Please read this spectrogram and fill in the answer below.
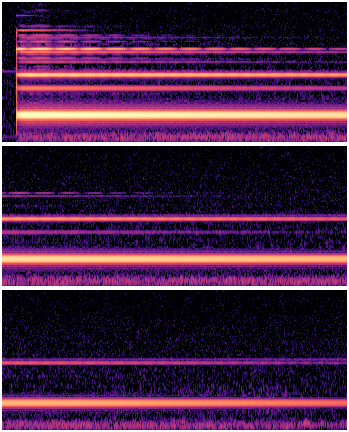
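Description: A singing bowl struck once, then ringing in one long, slowly fading tone with several overtones, still faintly sounding near the end. It is struck to mark a period of silent meditation.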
